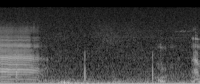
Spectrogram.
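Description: A man's drawn-out hesitation vowel, a held "uhh" at one steady pitch that stops about half a second in, followed by a pause holding only low background noise and a few faint clicks.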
